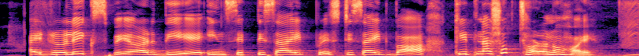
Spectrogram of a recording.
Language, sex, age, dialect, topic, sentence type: Bengali, female, <18, Standard Colloquial, agriculture, statement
